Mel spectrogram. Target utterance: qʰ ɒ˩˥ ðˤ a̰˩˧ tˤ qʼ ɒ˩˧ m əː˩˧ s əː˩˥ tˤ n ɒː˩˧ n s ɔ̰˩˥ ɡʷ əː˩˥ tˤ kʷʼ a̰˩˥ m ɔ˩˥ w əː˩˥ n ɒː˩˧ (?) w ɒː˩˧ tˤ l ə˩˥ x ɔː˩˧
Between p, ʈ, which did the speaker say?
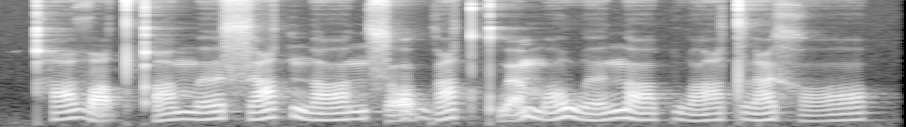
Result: p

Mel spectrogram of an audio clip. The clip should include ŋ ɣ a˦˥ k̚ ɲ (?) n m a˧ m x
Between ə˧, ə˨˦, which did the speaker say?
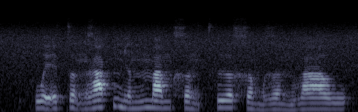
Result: ə˨˦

